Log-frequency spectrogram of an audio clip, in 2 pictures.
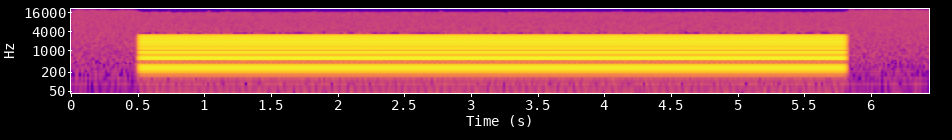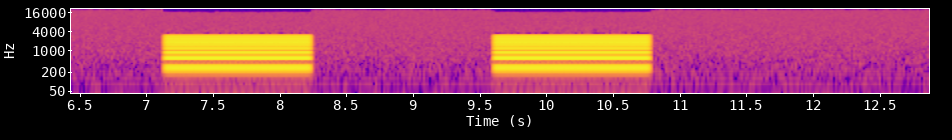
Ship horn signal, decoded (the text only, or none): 1 long, 2 short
